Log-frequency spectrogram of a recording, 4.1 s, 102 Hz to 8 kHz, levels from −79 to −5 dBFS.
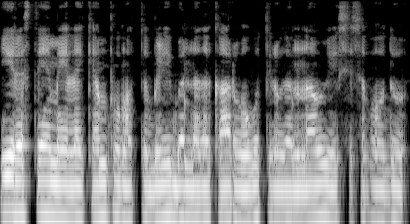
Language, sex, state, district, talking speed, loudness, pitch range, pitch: Kannada, male, Karnataka, Koppal, 160 wpm, -15 LUFS, 100-110 Hz, 105 Hz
